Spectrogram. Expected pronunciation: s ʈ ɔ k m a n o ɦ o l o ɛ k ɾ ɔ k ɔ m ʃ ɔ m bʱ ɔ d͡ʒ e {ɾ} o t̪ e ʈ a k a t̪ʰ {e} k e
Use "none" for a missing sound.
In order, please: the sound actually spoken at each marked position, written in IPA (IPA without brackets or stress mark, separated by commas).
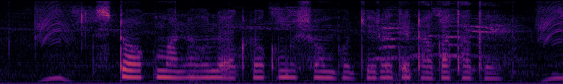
ɾ, a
